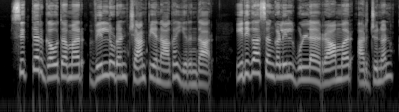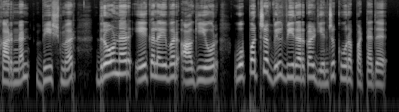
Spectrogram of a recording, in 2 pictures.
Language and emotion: Tamil, neutral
